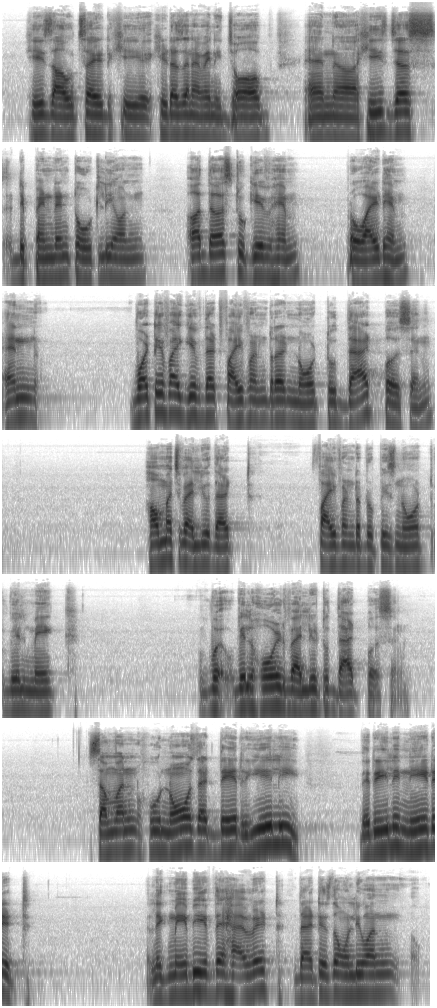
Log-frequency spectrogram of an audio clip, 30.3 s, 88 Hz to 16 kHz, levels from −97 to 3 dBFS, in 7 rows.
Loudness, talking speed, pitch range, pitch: -18 LUFS, 135 wpm, 120-140 Hz, 130 Hz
